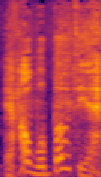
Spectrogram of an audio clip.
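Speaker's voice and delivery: mock threat. Dad threatening son and grandson, mock threat. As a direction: answer the dare with a threat.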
